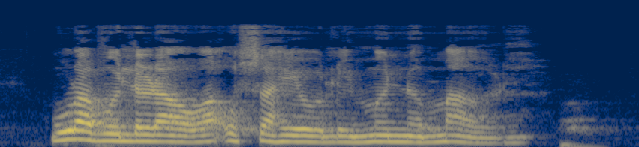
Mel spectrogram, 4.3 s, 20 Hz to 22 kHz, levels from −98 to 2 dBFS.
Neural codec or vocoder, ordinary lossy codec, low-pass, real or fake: none; MP3, 96 kbps; 10.8 kHz; real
